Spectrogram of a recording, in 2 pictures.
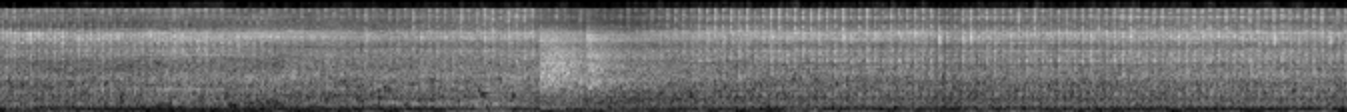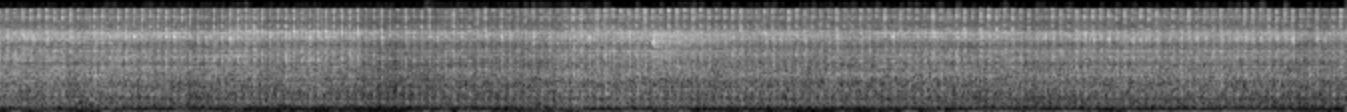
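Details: Hyundai Venue at idle: fast, uneven, light metallic ticking rattle mostly from the upper engine; timing chain noise suspected, not confirmed.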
